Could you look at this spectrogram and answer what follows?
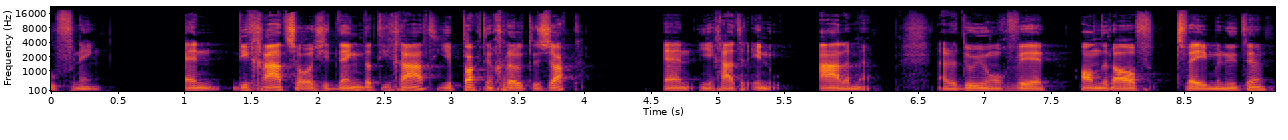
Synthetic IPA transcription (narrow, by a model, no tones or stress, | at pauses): ufənɪŋ | ɛndiχaːtsoɑlˠsjədɛŋk̚dɔt̚iχaːtjəpɑk̚tənχrowtəzɑk | ɛnjəχaːtərʔɪ̰n | aːdəmə̰ | na̰wdɔt̚dujəõnχəfɪər | ʔɑndərɦɑlˠftʰʋeːmənytə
